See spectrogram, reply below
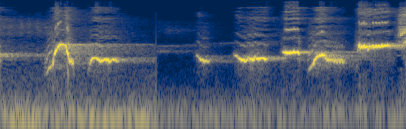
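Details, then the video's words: White-rumped shama song in a forest style with continual voice changes: loud whistled notes, a rising sweep and short downslurred phrases separated by pauses, ending in higher sustained whistles. "Chích chòe lửa hót giọng rừng hay đảo giọng liên tục"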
